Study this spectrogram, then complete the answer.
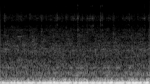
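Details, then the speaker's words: Finished GMC Sierra V8 with a cam, stock factory exhaust with large muffler and resonator, outside clip: heavy idle with uneven, choppy lope and pulsing exhaust, slight shake; cammed idle lope. "can tell it's camed you actually look at the it's got a little shake to her"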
